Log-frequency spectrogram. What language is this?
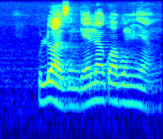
Zulu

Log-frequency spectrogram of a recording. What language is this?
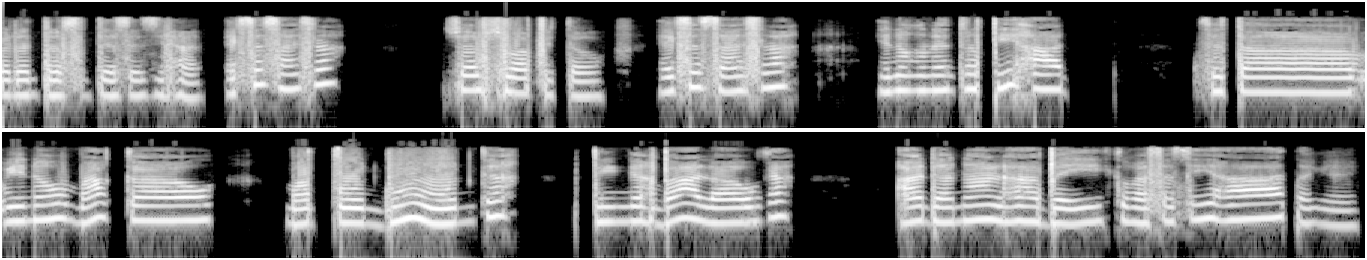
Central Melanau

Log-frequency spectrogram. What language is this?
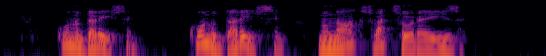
Latvian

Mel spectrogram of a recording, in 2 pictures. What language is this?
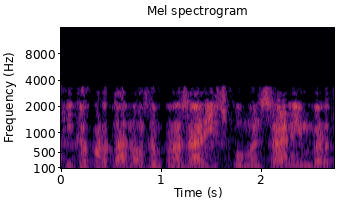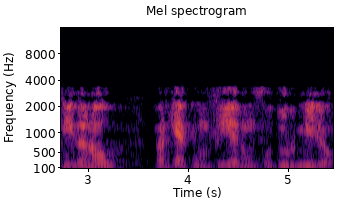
Catalan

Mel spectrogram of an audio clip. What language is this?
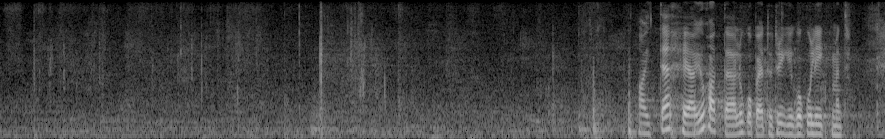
Estonian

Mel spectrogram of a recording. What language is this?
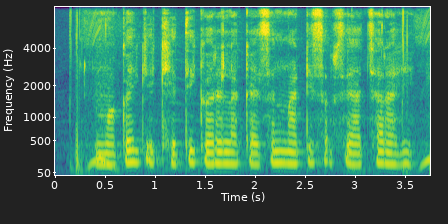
Bhojpuri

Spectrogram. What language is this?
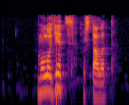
Mari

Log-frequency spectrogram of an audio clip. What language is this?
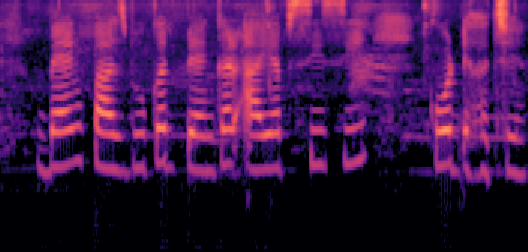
Magahi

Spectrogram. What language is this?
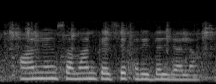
Bhojpuri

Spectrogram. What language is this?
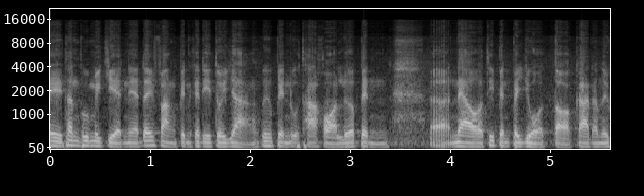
Thai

